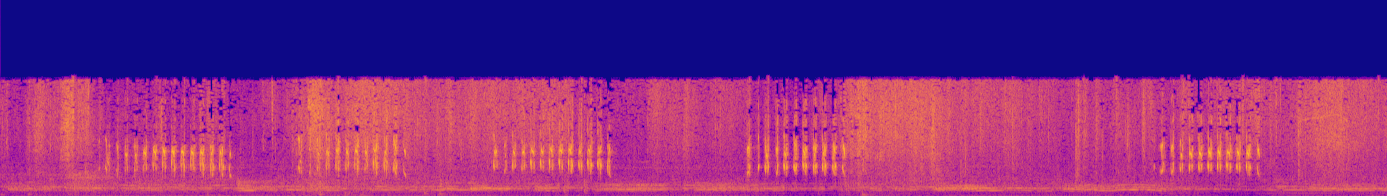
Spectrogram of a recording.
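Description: Birds call in loud, rapid bursts of high chattering, repeating every couple of seconds over a steady background of softer chirps and a low hum. From the film All That Breathes, in a basement in Delhi where wounded kites and other birds are treated.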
